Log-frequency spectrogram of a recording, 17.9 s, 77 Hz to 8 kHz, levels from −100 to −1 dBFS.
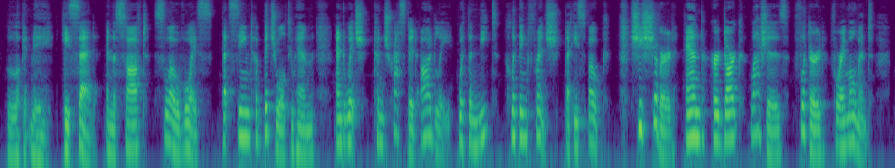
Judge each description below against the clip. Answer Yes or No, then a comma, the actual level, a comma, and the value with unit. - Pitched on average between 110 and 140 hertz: Yes, low, 135 Hz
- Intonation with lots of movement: Yes, wide, 7.7 semitones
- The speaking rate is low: Yes, slow, 125 wpm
